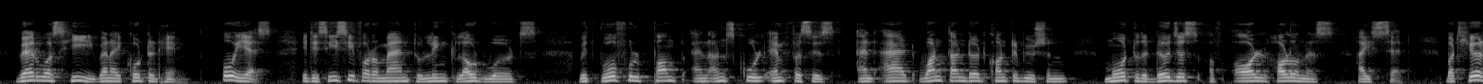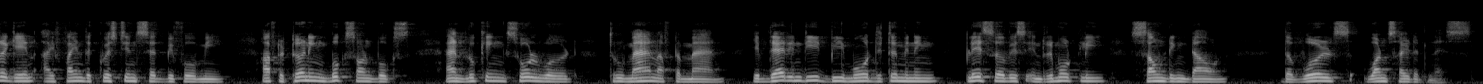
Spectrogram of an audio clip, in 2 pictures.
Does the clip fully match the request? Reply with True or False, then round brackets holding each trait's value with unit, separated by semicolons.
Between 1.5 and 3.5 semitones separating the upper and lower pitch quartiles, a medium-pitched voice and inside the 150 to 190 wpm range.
True (2.8 semitones; 150 Hz; 160 wpm)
